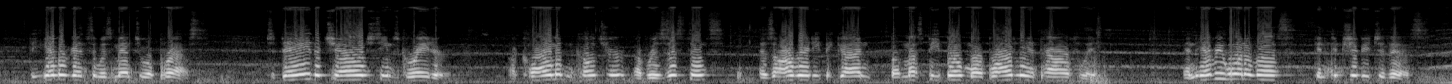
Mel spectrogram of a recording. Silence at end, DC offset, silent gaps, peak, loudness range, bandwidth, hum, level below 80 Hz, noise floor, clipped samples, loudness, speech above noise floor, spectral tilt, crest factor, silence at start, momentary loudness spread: 0 s; under 0.1%; none; 0 dBFS; 2 LU; 16 kHz; none; -46 dBFS; -38 dBFS; under 0.1%; -14 LUFS; 24 dB; -6.5 dB/octave; 14 dB; 0.1 s; 11 LU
